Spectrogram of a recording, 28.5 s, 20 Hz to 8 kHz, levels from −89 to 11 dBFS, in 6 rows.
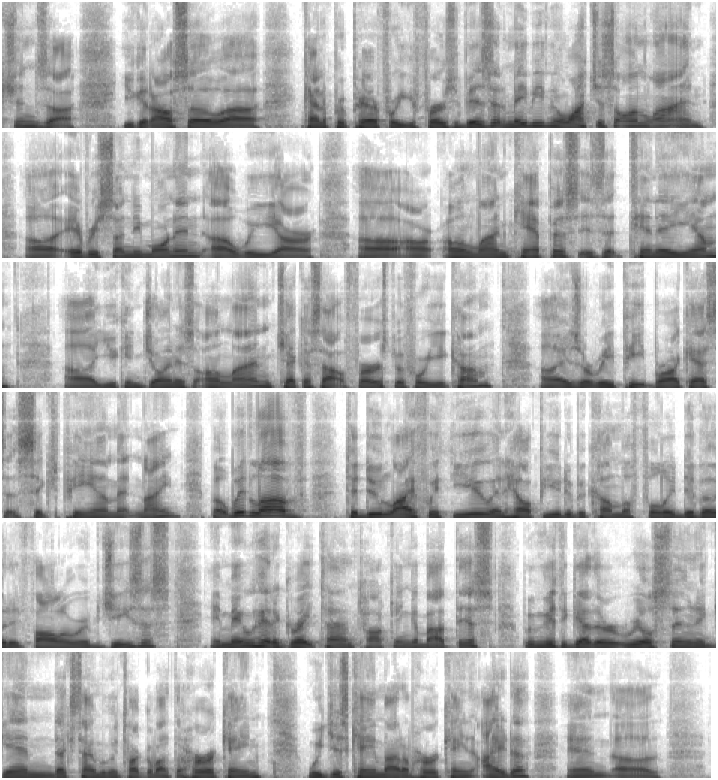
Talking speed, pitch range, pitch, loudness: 225 wpm, 125-145 Hz, 135 Hz, -15 LUFS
